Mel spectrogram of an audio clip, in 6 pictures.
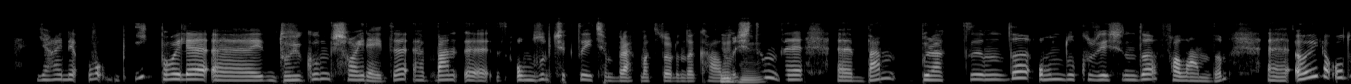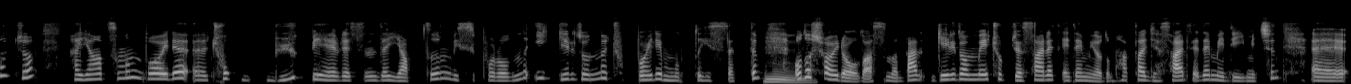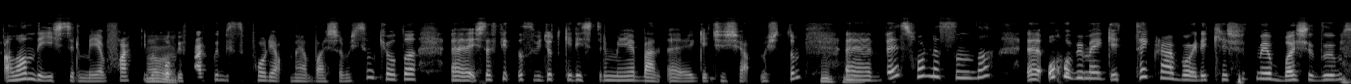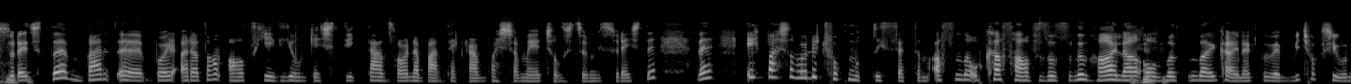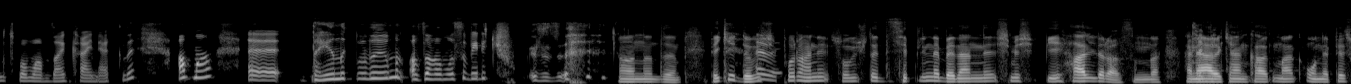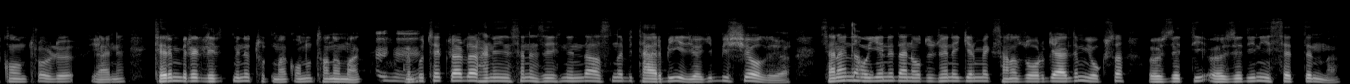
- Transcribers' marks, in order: other background noise; sniff; tapping; chuckle; chuckle; chuckle; lip smack
- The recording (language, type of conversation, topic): Turkish, podcast, Eski bir hobinizi yeniden keşfetmeye nasıl başladınız, hikâyeniz nedir?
